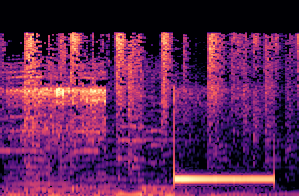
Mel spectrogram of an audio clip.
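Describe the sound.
An unanswered telephone call gives one clear, steady, mid-pitched tone lasting about a second, preceded by a faint higher tone.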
